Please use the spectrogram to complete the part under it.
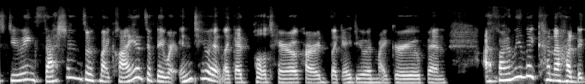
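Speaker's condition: No condition

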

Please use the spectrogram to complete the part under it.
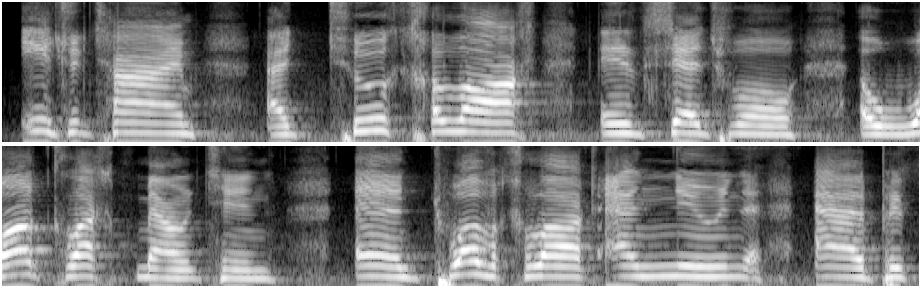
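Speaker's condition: Down syndrome; open heart surgery in infancy

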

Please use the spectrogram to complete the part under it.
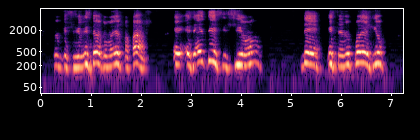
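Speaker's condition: Cerebral palsy; near death as newborn

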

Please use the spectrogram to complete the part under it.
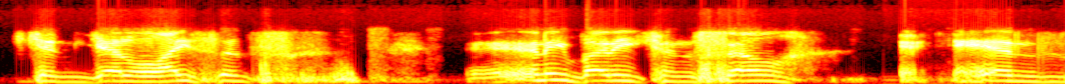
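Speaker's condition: Parkinson's disease; diagnosis led to medicinal cannabis use; medical cannabis for Parkinson's symptoms

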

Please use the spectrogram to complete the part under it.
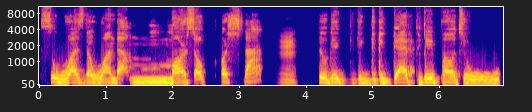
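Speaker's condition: Stutter; repeated sounds, prolonged sounds

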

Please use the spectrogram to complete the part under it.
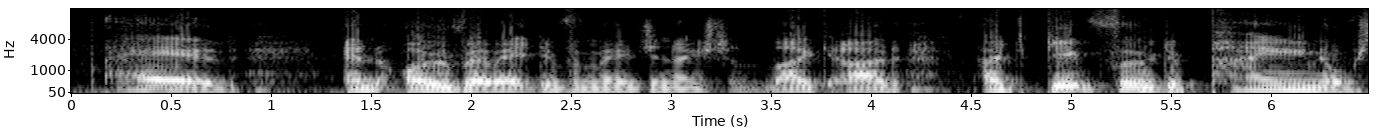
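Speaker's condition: Cerebral palsy; speech impediment, talks funny

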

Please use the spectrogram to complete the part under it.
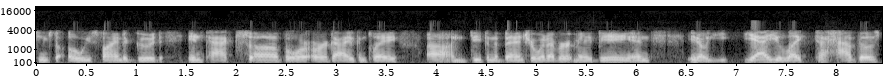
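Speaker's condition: No condition

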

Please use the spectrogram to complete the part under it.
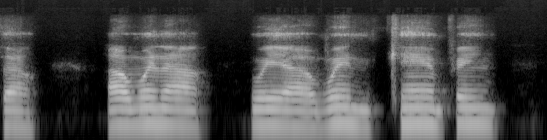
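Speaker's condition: ALS; 2 years since diagnosis

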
